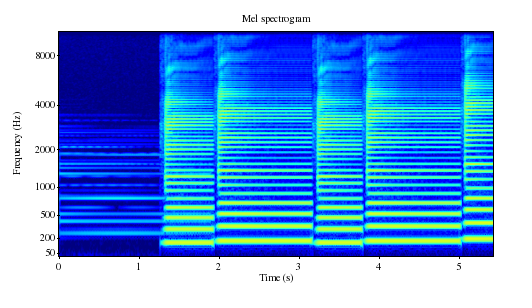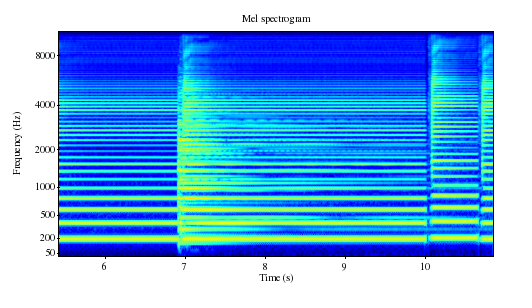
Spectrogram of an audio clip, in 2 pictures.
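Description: Alto saxophone melody played note by note at a moderate tempo. After a fading note, it starts about a second in and moves stepwise up and down through written C, D, C, D and E, ending on a long held E.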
